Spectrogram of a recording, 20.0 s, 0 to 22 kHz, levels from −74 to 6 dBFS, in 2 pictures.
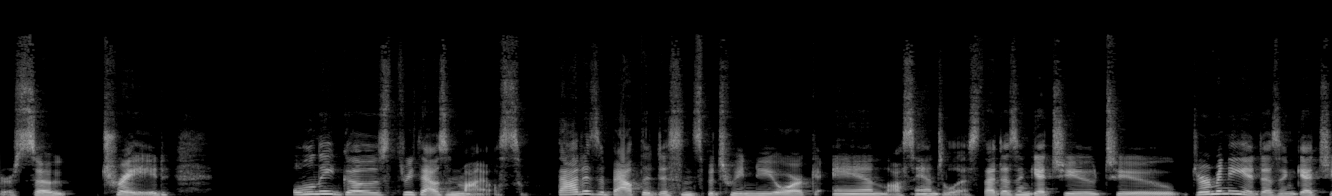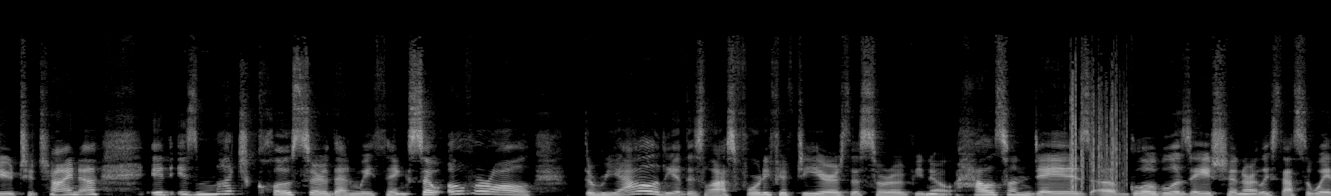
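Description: From 17.95 to 18.45 s, just after "of you know halcyon", cable scratch noise rustles over the speech, only slightly quieter. Likely a worn connector shifting, it shows as dense, ragged broadband spikes.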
